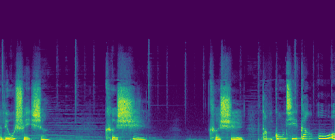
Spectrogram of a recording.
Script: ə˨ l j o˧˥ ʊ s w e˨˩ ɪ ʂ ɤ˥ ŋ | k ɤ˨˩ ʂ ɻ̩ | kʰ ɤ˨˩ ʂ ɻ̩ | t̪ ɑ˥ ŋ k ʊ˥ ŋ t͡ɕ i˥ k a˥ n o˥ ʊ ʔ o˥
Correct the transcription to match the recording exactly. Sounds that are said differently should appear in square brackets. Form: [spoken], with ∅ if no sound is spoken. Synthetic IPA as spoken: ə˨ l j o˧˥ ʊ [ʂ] w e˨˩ ɪ ʂ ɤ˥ ŋ | [kʰ] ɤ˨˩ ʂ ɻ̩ | kʰ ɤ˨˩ ʂ ɻ̩ | t̪ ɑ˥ ŋ k ʊ˥ ŋ t͡ɕ i˥ k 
